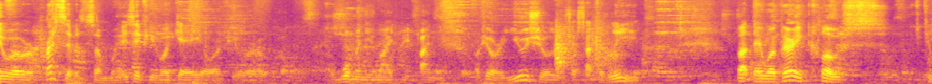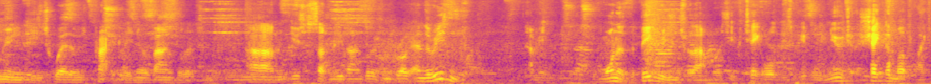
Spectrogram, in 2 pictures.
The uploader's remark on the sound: The conversation was recorded in a hotel bar in central London, so there is some background noise.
